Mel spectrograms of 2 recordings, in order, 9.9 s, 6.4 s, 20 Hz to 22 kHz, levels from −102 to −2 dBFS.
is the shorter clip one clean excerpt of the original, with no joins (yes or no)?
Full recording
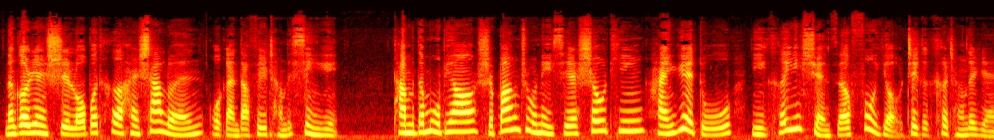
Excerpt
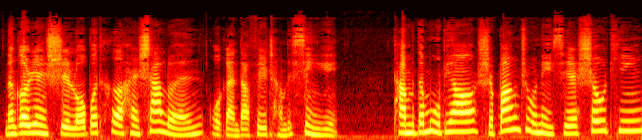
yes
